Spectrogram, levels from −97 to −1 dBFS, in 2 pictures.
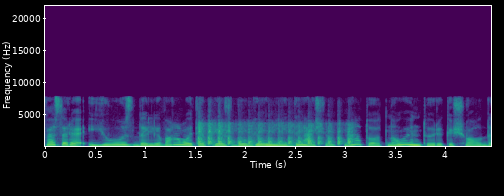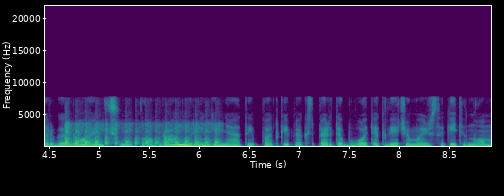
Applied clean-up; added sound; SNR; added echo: neural mask model RNNoise.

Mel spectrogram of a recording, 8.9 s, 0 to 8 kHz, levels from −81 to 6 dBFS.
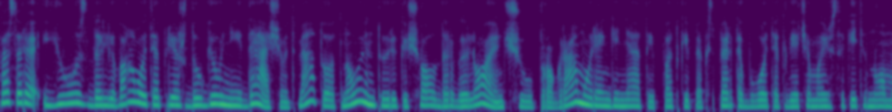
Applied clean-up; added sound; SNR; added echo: none; none; none; none.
